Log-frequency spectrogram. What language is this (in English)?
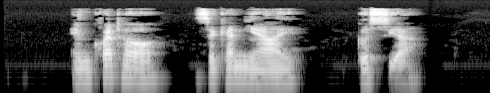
Kinyarwanda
